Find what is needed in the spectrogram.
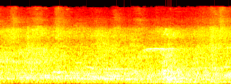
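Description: Audience chatter in a large hall: many voices talking at once, with no single speaker standing out.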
